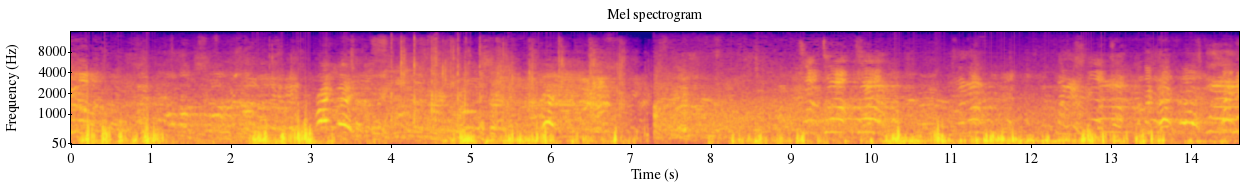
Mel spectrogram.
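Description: Men shout and call to each other across an open pitch outdoors.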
